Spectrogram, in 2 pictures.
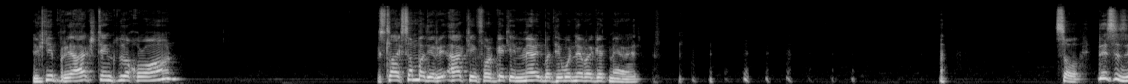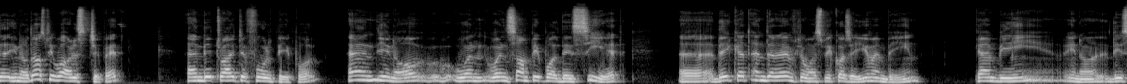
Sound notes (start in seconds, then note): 6.5 Ketawa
